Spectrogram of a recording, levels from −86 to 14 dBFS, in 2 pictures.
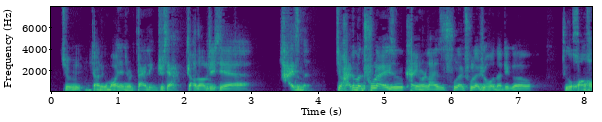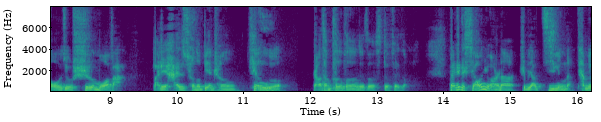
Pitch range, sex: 115-135 Hz, male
